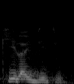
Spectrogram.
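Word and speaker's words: Chilaiditi: Ça s'écrit chylaiditi, ça se lit chylaiditi.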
